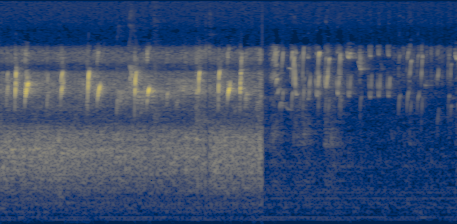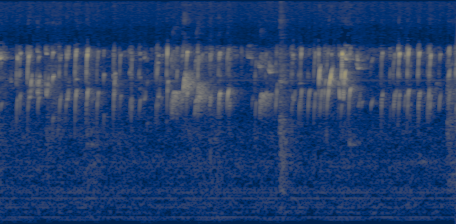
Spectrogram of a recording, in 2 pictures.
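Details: European goldfinch song meant to stir other goldfinches into singing: a short burst of bright twitters over a hissing band, then a steady run of quick, high, tinkling chirps and trills.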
